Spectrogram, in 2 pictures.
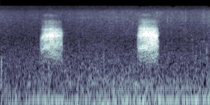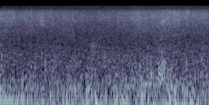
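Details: In winter, a roe deer gives two short, harsh, hoarse barks about a second apart over a low rumble.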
